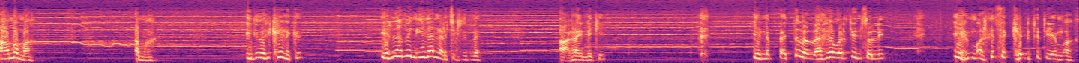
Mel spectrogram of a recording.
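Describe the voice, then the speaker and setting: A bitter, hurt grown son, reproachful, his pitch moving a lot. The film track sounds dull and muffled. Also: expressive, a little slow, pauses often, darkish tone, soft background music. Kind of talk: dubbed film acting.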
